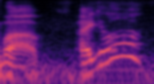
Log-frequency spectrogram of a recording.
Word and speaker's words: Pegula: Sean McDermott, Brandon Bean, Kim Pegula, I think that's how it's pronounced. She's the team president. Also, thoughts and prayers to her. She suffered a cardiac arrest. Yeah, Pagula, thank you.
